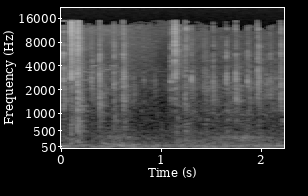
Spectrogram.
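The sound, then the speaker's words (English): Computer keyboard typing: quick, irregular clicks of keys pressed in short bursts, faint and steady throughout, with no voices. “What are you doing? I'm typing.”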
